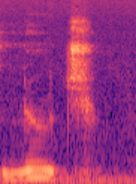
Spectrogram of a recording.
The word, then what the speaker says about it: Nooch: And Utah got its name from that, but our name for ourselves, and we've called each other, is Nooch. Nooch. The proper grammar for that pronunciation is N-O-O-C-H. Nooch. Nooch. Not, you know, we spell it N-U-C-H, really.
